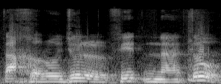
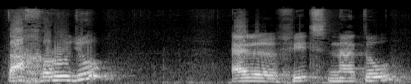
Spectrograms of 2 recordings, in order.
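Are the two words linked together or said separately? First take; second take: linked; separate. First: The two words are joined into one flow. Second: The two words are said separately.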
